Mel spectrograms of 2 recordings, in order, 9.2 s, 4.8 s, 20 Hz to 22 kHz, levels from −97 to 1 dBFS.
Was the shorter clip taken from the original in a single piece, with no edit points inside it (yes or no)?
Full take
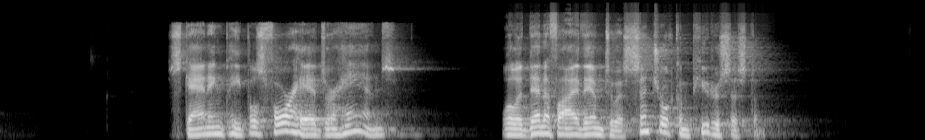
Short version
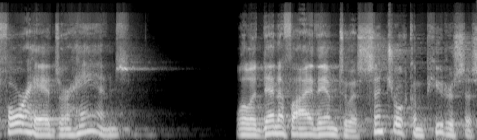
yes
